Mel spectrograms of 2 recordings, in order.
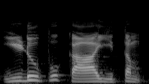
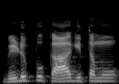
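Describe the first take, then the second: First: It begins without v and ends in kayitam. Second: It begins with v and ends in kagitamu. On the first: The speaker calls it right. "చాలా స్పష్టంగా తెలుగులోనే పలుకుతున్నానండి" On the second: The speaker calls it wrong. "ఇలా కాదు"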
